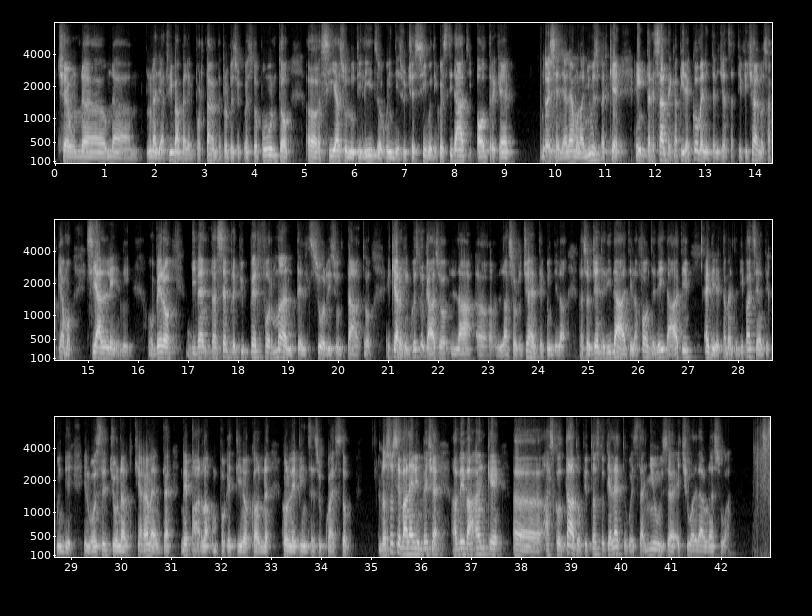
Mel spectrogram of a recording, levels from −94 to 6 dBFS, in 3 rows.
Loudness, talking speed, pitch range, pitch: -21 LUFS, 145 wpm, 100-130 Hz, 110 Hz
